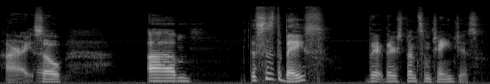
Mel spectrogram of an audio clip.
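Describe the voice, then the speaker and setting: A man's voice: medium pitch, big pitch swings, slow pace, pushed and bright, no echo. A man casually commenting on his gameplay, rambling and explaining as he goes, with plenty of fillers. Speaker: let's play host.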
